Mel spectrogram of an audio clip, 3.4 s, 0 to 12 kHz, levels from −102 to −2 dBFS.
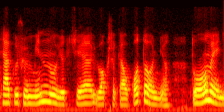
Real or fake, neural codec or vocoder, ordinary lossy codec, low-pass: real; none; none; 9.9 kHz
